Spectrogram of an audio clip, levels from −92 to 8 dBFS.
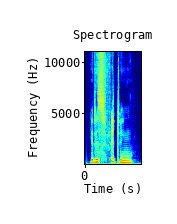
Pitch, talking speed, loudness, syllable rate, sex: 225 Hz, 190 wpm, -16 LUFS, 5.5 syllables/s, female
